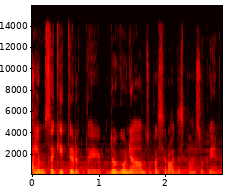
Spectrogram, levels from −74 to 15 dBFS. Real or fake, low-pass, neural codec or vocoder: real; 14.4 kHz; none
